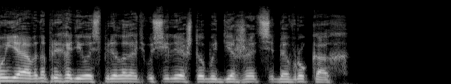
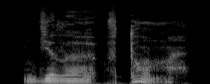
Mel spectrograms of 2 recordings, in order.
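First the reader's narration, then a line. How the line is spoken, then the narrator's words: Through gritted teeth. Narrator (Russian): процедил Гроздин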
